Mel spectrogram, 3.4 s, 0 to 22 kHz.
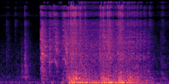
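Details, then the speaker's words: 2003 Polaris Sportsman 700 carbureted, no start, carburetor already known good: fires on starting fluid and runs rough under two seconds then dies; ignition fine, fuel starvation from failed diaphragm fuel pump. "she fires so we know it's not an electrical issue we know it's definitely not getting fuel it's starving for fuel"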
